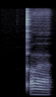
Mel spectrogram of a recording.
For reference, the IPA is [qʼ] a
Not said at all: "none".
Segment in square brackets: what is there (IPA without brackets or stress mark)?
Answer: qʼ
